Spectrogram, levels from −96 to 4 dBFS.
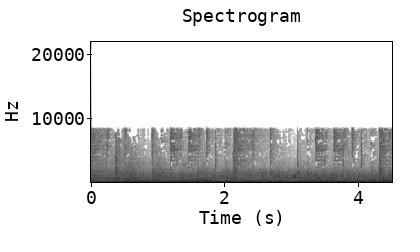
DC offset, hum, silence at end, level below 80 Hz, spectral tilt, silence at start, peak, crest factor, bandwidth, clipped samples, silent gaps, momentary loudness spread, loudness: under 0.1%; none; 0 s; -20 dBFS; -6 dB/octave; 0 s; -4 dBFS; 10 dB; 8.8 kHz; under 0.1%; none; 1 LU; -16 LUFS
